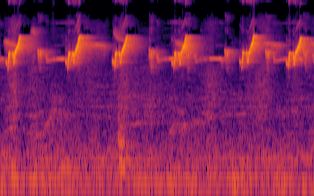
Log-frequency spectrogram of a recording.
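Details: Red-headed flowerpecker call used as a lure for bird trapping: high, bright whistled phrases that sweep upward, then hold a steady thin tone. Six phrases, roughly one per second, over faint low background hum.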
